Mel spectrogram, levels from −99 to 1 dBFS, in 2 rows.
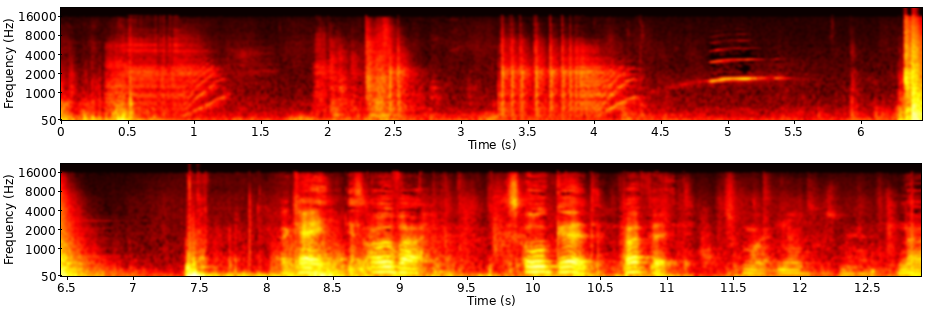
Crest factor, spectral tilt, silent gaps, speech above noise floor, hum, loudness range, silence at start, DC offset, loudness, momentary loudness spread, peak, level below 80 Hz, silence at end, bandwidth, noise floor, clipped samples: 18 dB; -6 dB/octave; none; 39 dB; none; 21 LU; 0 s; under 0.1%; -17 LUFS; 25 LU; 0 dBFS; -24 dBFS; 0 s; 16 kHz; -55 dBFS; 0.2%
